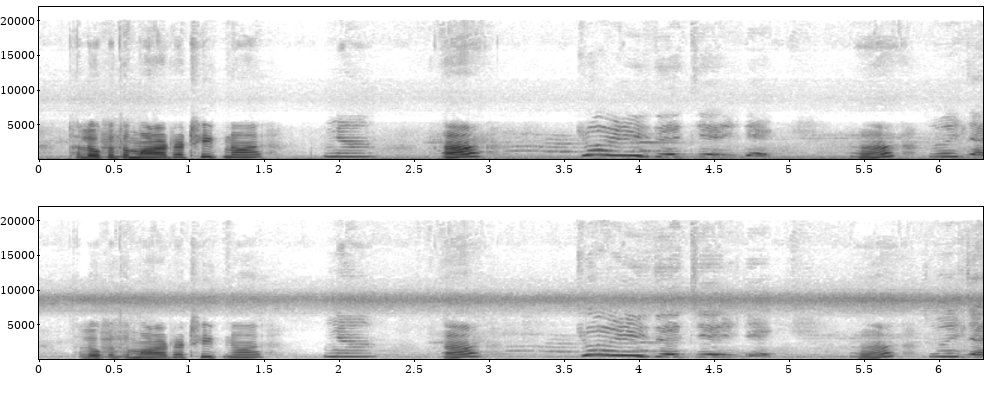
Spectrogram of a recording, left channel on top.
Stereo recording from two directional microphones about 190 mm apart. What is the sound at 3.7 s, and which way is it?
Child singing, 35° right (ahead or behind).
